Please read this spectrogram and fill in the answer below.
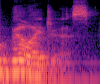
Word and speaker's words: Villages: Village and of course you don't pronounce the S at the end of a word in French the wines from a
